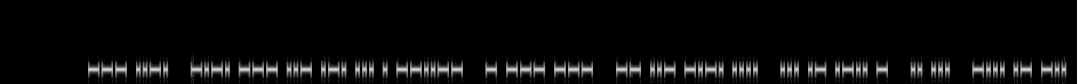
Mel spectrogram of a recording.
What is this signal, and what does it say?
Morse code, heard as a keyed tone, about 34 wpm, 700 Hz. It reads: OF COURSE, TOO MUCH SALT IS BAD
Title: Sentences from Top 1000 Words - Review Part 5 - 35wpm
